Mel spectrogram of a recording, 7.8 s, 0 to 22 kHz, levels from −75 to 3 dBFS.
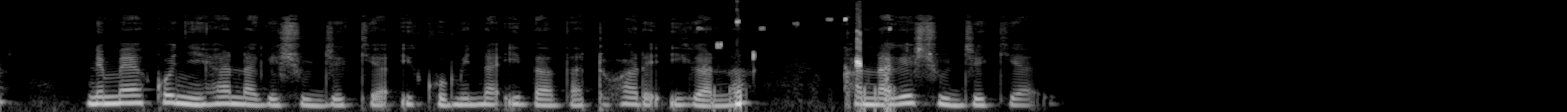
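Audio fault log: throughout: MP2 compression. The speech sounds dull and a bit gurgly, with a grainy edge on everything. That's what you get when the coder runs short of bits: the top sub-bands switch off and flicker back in, and the bands left carry only coarse steps. The damage is plainly audible, which fits a rate of around 80 kbps. MPEG Layer II is the likely cause, with the usual low-rate digital radio sound.
3.49 to 4.48 s and 5.31 to 5.65 s: DAB burbling. Both stretches break into burbling over the speech. Bit errors, roughly half a percent in the first burst and a bit more in the second, are slipping past the error correction. Wrong samples put short blips of noise in single sub-bands, and wrong scale factors make sub-bands jump in level for up to a frame. The second burst lands right at the tail of the fade-out.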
